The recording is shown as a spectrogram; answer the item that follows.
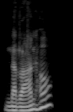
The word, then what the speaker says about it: Naranjo: Yeah, and just to kind of bring it to modern day, from what I understand, there's a Chilean psychiatrist named Claudio Naranjo.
